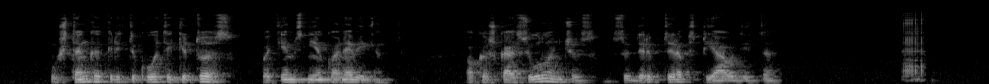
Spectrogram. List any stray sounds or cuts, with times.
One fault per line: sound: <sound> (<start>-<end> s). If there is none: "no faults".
sound: squeak (9.0-9.3 s)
